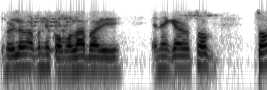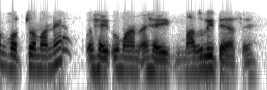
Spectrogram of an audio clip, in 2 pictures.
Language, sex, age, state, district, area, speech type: Assamese, male, 18-30, Assam, Kamrup Metropolitan, urban, conversation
